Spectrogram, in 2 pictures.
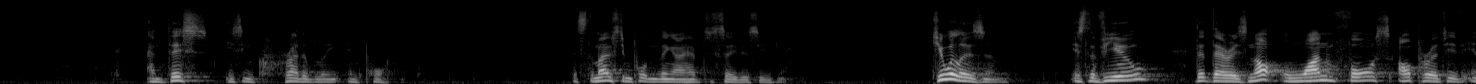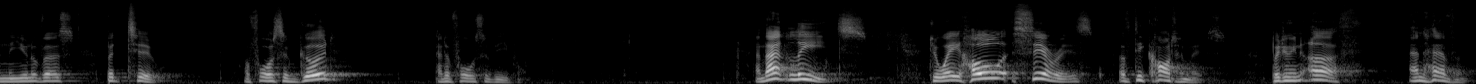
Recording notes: In this public lecture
